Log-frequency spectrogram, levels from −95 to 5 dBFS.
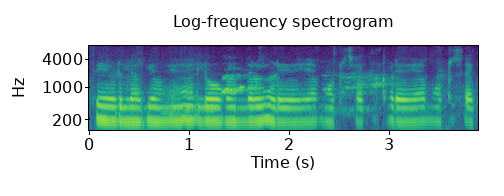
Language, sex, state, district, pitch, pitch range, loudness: Hindi, female, Bihar, West Champaran, 185 Hz, 185-190 Hz, -17 LUFS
